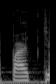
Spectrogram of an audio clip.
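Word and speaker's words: Bazi: Basi tulisannya Basi dibacanya Pace eh uh,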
